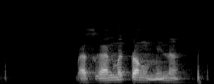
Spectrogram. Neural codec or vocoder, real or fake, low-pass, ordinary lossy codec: none; real; 5.4 kHz; Opus, 64 kbps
